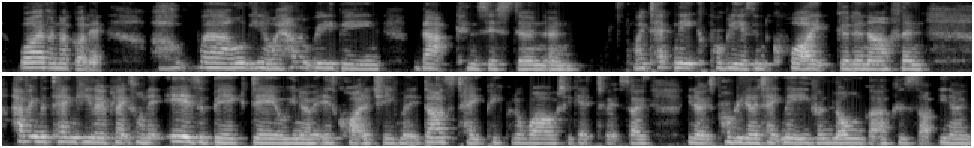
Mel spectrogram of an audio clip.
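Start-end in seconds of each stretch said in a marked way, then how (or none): none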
